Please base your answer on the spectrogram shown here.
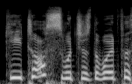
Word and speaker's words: Kiitos: this interview, and I hope I'm going to pronounce it correctly in saying "Kiitos", which is the word for thank you.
